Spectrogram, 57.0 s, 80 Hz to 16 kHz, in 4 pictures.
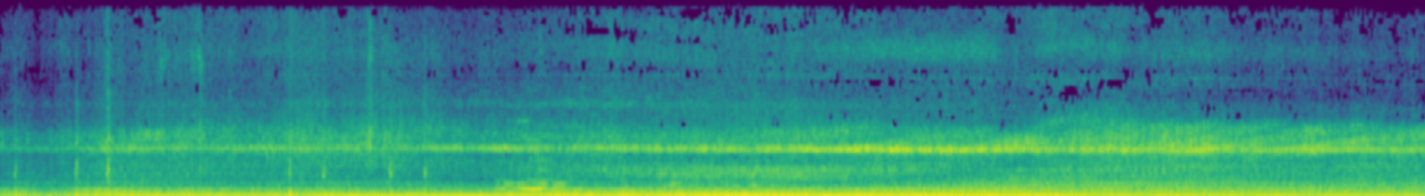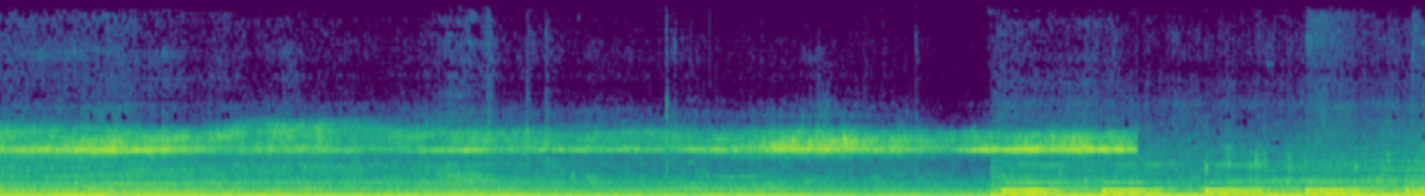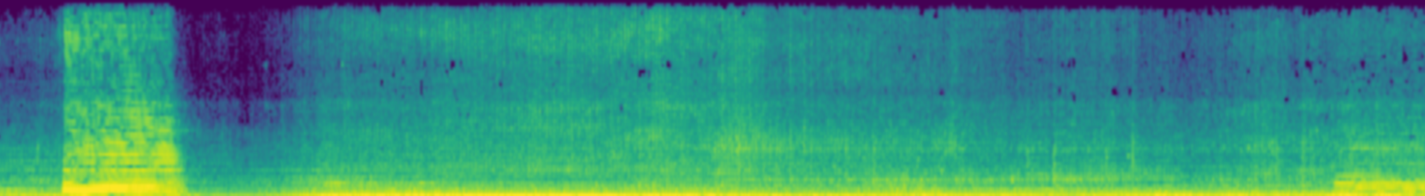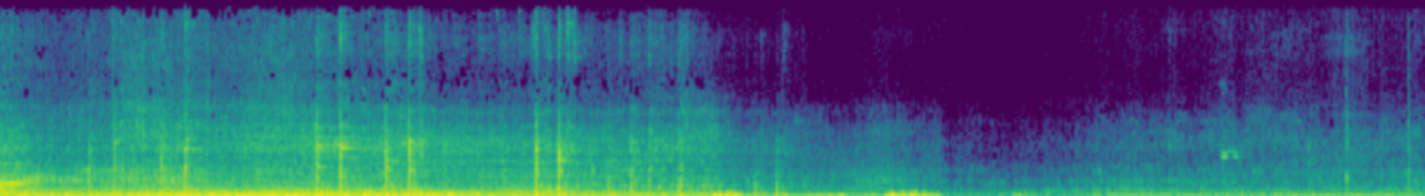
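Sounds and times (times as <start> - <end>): train rumble and wheel clatter: 0.0 - 57.0
train horn blasts: 4.8 - 6.8, 24.2 - 30.6, 41.7 - 43.4.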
